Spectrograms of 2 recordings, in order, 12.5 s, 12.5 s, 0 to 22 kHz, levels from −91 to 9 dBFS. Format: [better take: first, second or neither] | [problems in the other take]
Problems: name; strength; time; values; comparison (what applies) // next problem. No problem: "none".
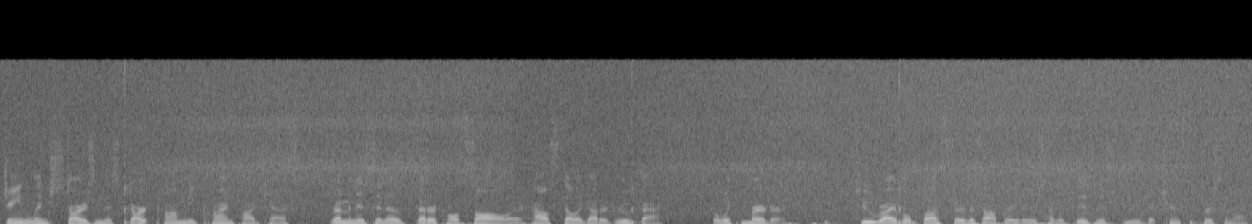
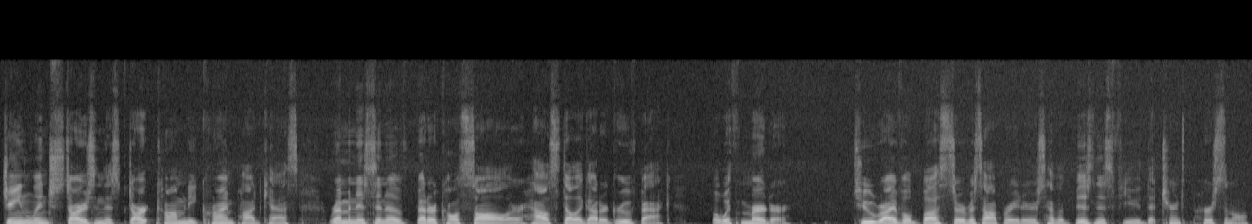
second | hiss; loud; throughout; 2 dB below the speech; faint in the second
